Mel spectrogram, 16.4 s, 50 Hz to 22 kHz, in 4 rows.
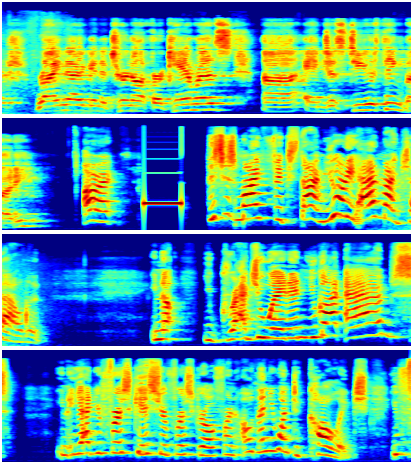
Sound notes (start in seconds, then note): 5.4 beep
